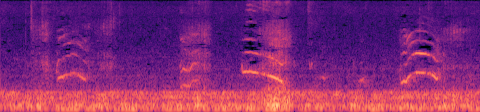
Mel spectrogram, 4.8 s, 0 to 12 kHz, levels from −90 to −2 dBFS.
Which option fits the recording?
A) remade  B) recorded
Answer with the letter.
B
